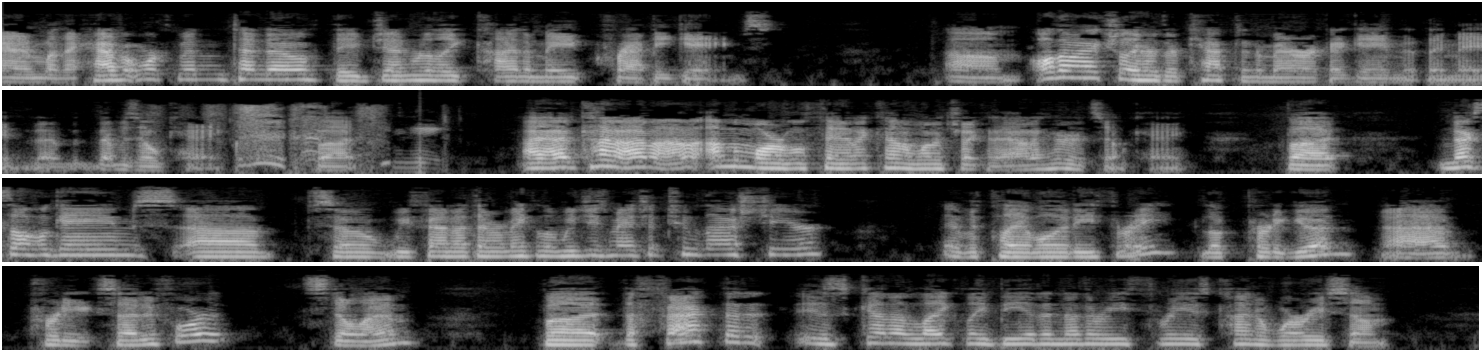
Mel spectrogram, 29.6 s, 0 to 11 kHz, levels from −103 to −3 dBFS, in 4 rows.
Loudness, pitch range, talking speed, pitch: -30 LUFS, 135-175 Hz, 200 wpm, 150 Hz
